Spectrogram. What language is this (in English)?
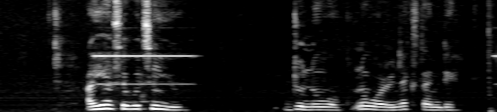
Nigerian Pidgin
